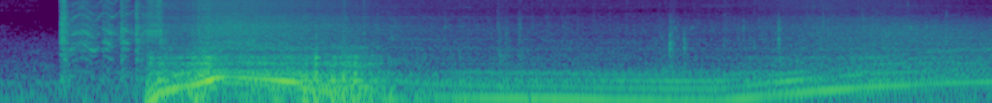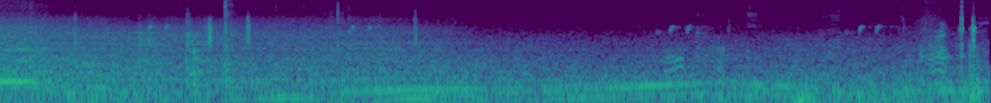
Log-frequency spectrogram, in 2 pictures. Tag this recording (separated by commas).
Engine, vroom, Vehicle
